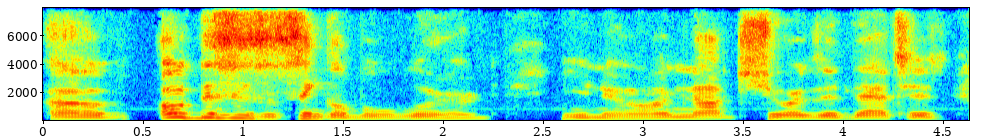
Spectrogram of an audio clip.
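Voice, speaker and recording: With an American accent and an unremarkable speaking voice, a man talks at a fairly slow pace and a fairly high pitch, the sound dry and close with no echo. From Alabama, US South. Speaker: poet and librettist. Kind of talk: interview conversation.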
